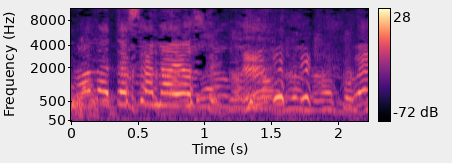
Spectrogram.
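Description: Speech: people talking, with more than one voice at once.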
